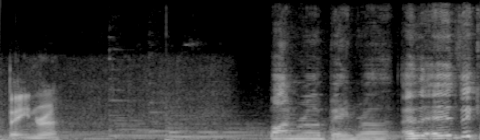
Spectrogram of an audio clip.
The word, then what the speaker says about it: Baenre: That looks like Banra, Bainra. Banra, Bainra. I I think it's just like the accent of it. It's Baenre, Banra, Bainra. People say various things.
